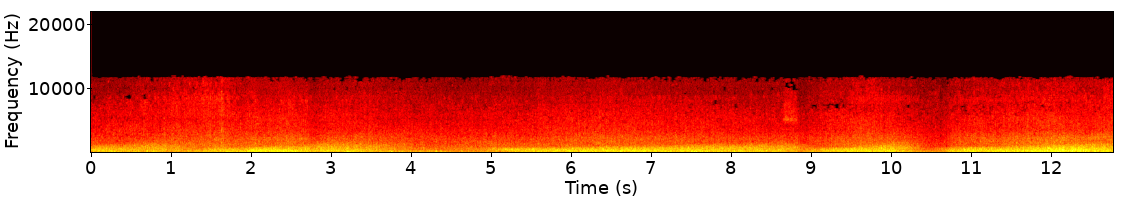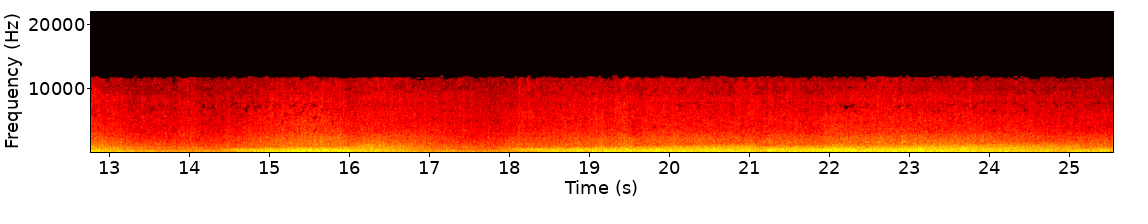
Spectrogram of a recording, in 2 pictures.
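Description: Sea surf breaking on a beach, the wash swelling and falling away every few seconds, with wind buffeting the microphone.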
